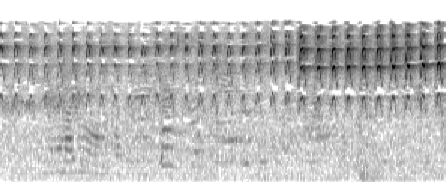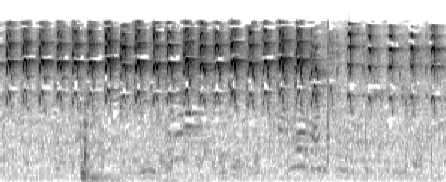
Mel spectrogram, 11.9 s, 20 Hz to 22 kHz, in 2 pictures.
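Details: Woodpecker, recorded in 2007, giving steady rows of high, sharp chirps that grow louder and quicken midway, near two per second, with a brief low thump.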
